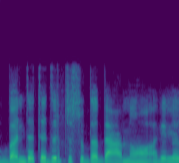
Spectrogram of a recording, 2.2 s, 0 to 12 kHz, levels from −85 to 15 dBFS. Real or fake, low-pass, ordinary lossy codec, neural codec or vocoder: fake; 7.2 kHz; AAC, 64 kbps; codec, 16 kHz, 1 kbps, FunCodec, trained on Chinese and English, 50 frames a second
